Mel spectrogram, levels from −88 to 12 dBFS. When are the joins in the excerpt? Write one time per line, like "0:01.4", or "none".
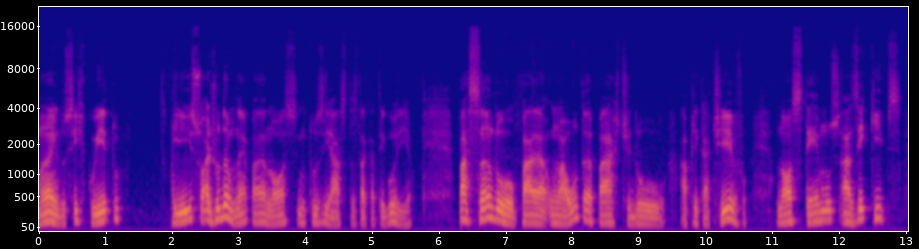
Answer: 0:02.9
